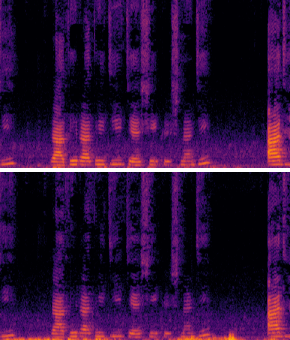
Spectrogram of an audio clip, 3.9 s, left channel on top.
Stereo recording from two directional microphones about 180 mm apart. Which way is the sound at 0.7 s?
15° right (ahead or behind).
